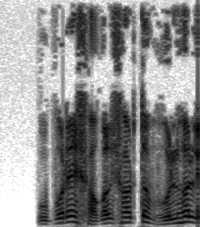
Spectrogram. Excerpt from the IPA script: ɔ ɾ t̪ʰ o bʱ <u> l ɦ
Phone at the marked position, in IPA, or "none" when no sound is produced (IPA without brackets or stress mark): u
